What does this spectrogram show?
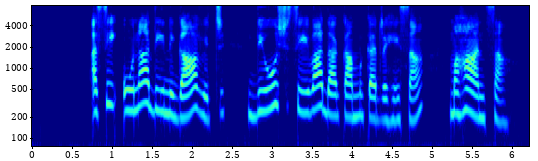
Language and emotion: Punjabi, neutral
